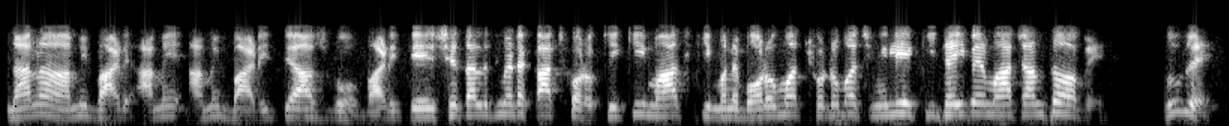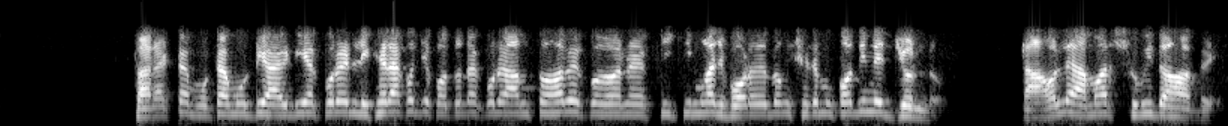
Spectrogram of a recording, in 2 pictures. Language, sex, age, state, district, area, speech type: Bengali, male, 60+, West Bengal, Kolkata, urban, conversation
